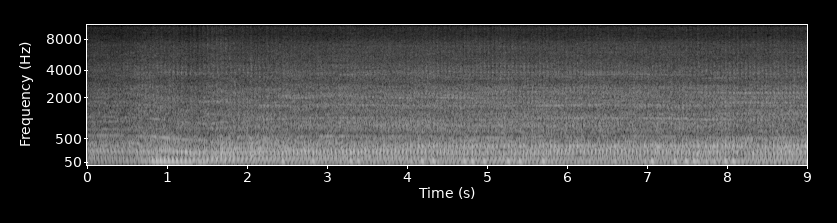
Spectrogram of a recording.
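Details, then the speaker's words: Cub Cadet 1330 mower engine running fast but wavering, with speed rising and dropping unevenly. It began surging suddenly, and the owner doubts it is out of gas. The owner suspects the throttle cable/linkage needs tightening; not confirmed. "it's starting to surge all of a sudden now maybe it's the throttle cable itself"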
